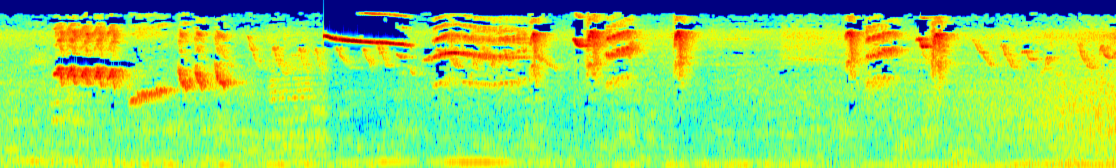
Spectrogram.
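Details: Female orange-headed thrush whistle played to lure birds: bursts of high, varied chirps and trilled phrases separated by short pauses, one clear descending whistle, low background hum.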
